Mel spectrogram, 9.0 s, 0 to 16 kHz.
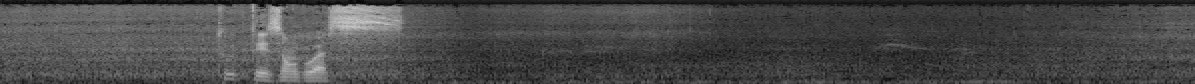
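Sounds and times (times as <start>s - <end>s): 
ocean surf washing onto the shore: 0.0s - 8.9s
wind noise: 0.0s - 8.9s
speech: 1.6s - 2.8s.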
